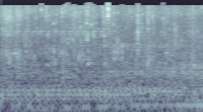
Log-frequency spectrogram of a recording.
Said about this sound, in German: Das ist ein alter Baucontainer. Völlig verrostet. Der kleine Kran hebt ihn nach oben. Das Wasser läuft heraus.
